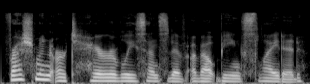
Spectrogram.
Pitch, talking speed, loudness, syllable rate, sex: 155 Hz, 135 wpm, -17 LUFS, 5.3 syllables/s, female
